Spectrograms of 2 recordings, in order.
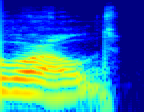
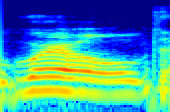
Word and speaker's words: world: World é como se fosse um e aí na hora de pronunciar o o world. World. Aí aí realmente você tem que levar a língua no céu da boca.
